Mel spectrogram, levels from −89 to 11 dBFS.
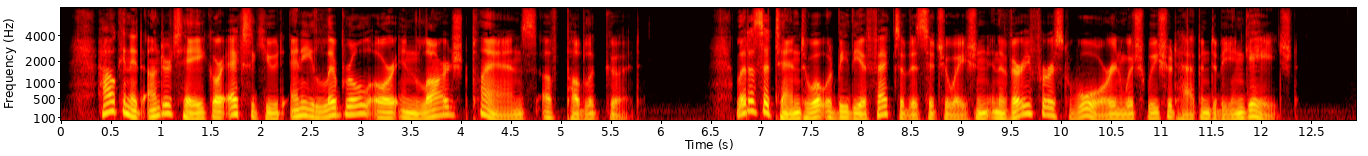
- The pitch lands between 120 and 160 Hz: No, low, 100 Hz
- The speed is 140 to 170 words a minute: No, average, 180 wpm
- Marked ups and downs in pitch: Yes, wide, 8.0 semitones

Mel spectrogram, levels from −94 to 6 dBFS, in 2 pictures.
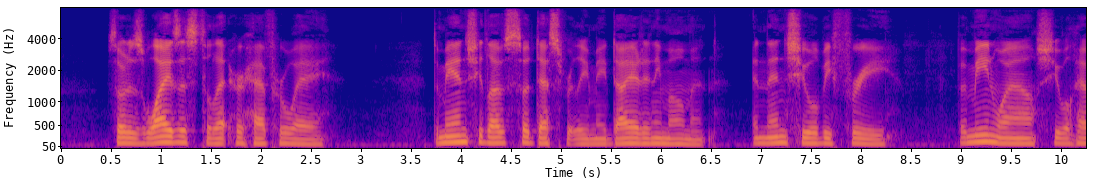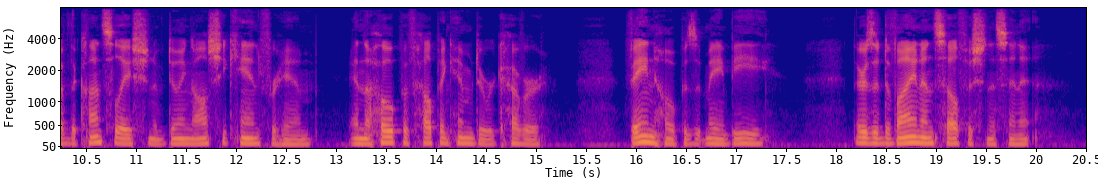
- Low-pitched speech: Yes, low, 110 Hz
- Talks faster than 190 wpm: No, average, 180 wpm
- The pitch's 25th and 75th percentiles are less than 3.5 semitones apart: Yes, narrow, 2.5 semitones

